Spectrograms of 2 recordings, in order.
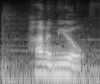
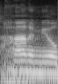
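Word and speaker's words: Hahnemühle: and I'm printing that on honey mule there's any pronounced Hannah mule paper honey milk her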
